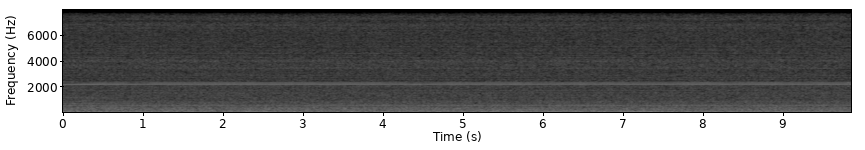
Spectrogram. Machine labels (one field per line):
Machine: pump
